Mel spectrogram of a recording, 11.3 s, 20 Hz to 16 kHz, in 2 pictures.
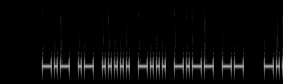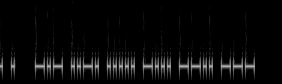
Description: Morse code, heard as a keyed tone, about 20 wpm, 700 Hz. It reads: KA5BYM DE KF5BZO
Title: USA Callsign DE Callsign 20wpm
